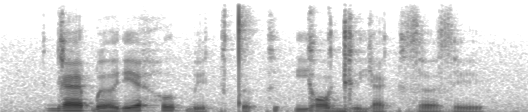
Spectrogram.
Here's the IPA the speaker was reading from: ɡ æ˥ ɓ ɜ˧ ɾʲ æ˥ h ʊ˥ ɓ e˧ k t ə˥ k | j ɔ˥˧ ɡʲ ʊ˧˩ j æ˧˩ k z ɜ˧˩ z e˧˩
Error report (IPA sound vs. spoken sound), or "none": none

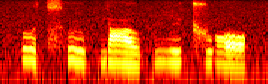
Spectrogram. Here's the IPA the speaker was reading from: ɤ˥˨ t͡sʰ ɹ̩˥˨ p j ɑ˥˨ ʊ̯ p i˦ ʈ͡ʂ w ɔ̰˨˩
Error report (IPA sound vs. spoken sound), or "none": none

